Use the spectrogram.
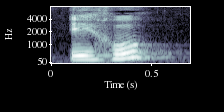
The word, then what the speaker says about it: héros: de fautes parce qu' oui héros héros c'est un hche aspiré mais héroïsme c'est un hche mué l'héroïsme donc celui-ci normalement on se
